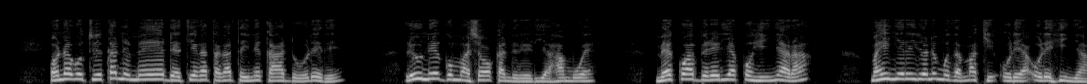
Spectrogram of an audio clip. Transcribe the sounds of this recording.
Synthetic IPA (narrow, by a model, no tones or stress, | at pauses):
ɔnaɣotwekanemɛɛdɛtiɛɣataɣatainekaːdoɾeɾe | ɾeuneɡomaɕɔːkaneɾeɾiaɦamwɛ | mɛkwabeɾeɾiakohiɲaɾa | mahiɲeɾeiɾɔnemoðamakiʔoɾeaʔoɾeɦiɲa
